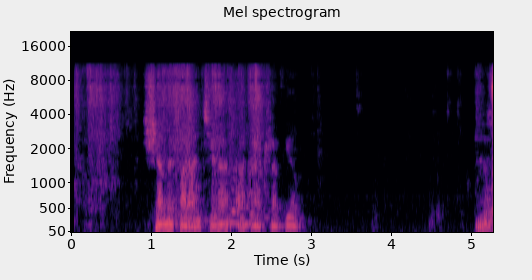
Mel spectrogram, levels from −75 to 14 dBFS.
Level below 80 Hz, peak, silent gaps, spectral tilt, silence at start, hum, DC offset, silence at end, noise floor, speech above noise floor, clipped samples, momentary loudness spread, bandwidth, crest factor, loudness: -48 dBFS; -4 dBFS; none; -3 dB/octave; 0.05 s; none; under 0.1%; 0 s; -63 dBFS; 36 dB; under 0.1%; 13 LU; 11.5 kHz; 26 dB; -27 LUFS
